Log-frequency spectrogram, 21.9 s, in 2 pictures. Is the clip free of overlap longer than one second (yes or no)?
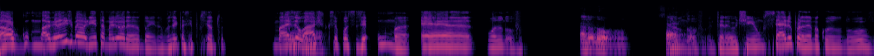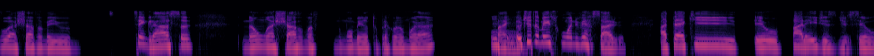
yes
